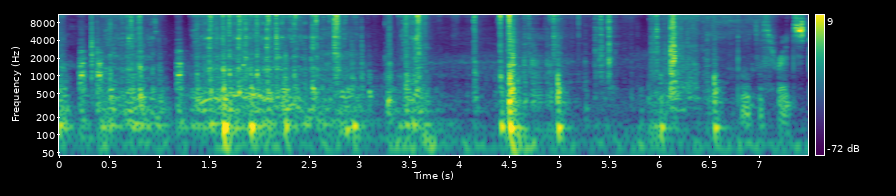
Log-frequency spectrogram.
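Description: Sewing machine stitching back and forth across a clear vinyl phone pouch strap, rapid mechanical clatter in bursts with brief pauses, near and fairly quiet.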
